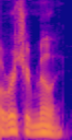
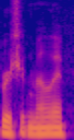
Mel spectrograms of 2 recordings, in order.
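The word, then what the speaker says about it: Richard Mille: than Richard mle oh Richard melee yeah I think I think it's the French name yeah so I'm probably just going to stick with Richard melee uh Matthew I appreciate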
